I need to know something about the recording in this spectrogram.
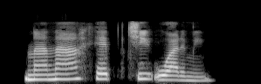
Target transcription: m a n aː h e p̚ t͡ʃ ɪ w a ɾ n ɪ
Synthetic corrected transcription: n a n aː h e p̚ t͡ʃ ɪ w a ɾ m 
